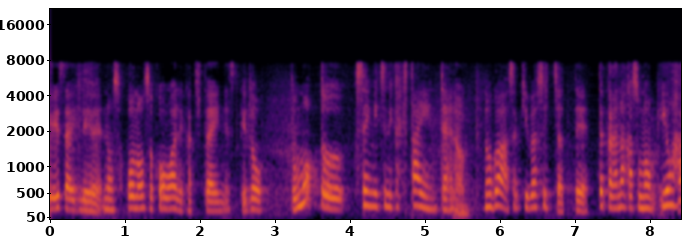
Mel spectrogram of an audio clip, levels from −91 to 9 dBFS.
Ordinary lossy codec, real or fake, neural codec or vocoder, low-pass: none; fake; codec, 16 kHz, 0.5 kbps, X-Codec, WavLM features, trained on Multilingual LibriSpeech; none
